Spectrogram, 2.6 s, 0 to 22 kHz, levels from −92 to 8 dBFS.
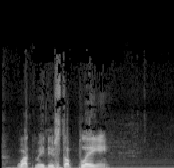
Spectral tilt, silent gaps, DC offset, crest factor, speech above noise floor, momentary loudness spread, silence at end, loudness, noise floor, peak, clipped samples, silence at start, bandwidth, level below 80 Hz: -6 dB/octave; none; under 0.1%; 16 dB; 33 dB; 7 LU; 1 s; -15 LUFS; -48 dBFS; -2 dBFS; under 0.1%; 0.1 s; 15 kHz; -36 dBFS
